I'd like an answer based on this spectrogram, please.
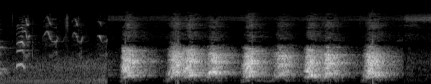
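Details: Dog barking: six loud, harsh barks in quick succession after a second of faint high chirps, each bark short and punchy, spaced about half a second apart.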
